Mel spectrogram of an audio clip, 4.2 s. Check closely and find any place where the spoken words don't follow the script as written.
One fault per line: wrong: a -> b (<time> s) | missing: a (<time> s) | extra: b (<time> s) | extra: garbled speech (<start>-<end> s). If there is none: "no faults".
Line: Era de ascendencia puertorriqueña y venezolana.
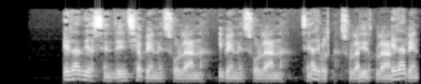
wrong: puertorriqueña -> venezolana (1.4 s)
extra: garbled speech (3.0-4.2 s)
